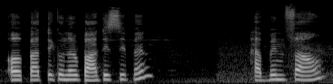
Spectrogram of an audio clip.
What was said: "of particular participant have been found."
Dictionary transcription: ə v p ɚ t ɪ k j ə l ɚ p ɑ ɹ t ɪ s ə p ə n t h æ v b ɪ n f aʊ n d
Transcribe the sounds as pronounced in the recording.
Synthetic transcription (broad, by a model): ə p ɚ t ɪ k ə n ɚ p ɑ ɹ t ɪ s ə p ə n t h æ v b ɪ n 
